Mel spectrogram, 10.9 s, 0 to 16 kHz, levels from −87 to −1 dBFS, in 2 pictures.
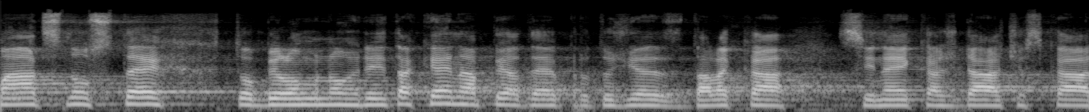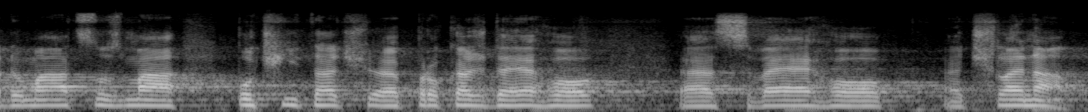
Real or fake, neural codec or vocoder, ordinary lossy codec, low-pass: real; none; Opus, 32 kbps; 10.8 kHz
